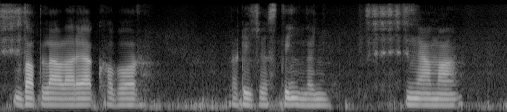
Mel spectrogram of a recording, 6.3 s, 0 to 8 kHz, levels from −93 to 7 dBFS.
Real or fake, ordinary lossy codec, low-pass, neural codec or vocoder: fake; none; 7.2 kHz; autoencoder, 48 kHz, 32 numbers a frame, DAC-VAE, trained on Japanese speech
